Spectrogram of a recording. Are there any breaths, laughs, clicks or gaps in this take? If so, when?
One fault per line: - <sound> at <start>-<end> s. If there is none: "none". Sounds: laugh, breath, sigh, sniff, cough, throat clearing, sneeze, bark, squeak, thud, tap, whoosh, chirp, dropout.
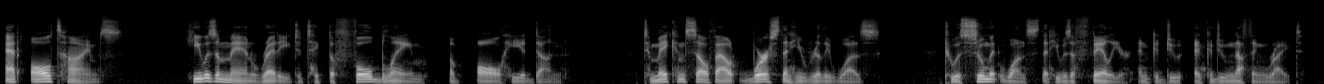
none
